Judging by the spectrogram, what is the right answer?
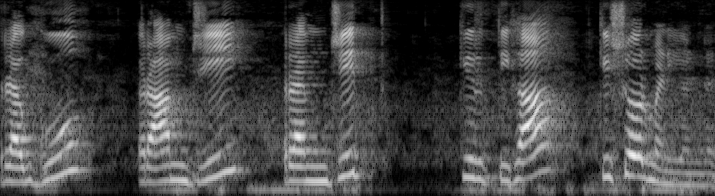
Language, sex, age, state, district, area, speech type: Tamil, female, 18-30, Tamil Nadu, Sivaganga, rural, spontaneous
